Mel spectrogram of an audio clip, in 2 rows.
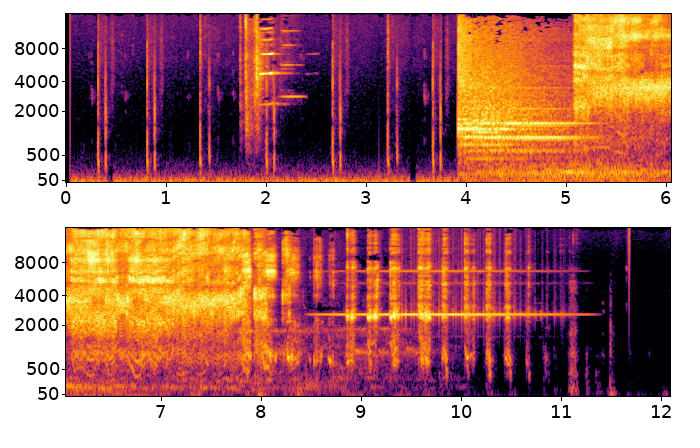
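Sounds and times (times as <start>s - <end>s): loud sound: 3.9s - 9.6s.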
